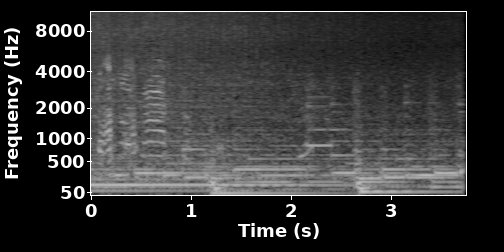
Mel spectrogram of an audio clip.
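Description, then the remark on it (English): A boat's motor drones steadily as the boat takes off on a river, its low hum shifting pitch twice as it picks up speed, with faint indistinct voices mixed in over the engine noise. “is washing her feet in the river as we are taking off in the boat.”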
